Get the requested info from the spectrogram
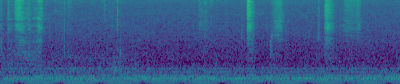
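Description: Felt-tip marker writing on paper: a few short, faint strokes as a line and digits are drawn, over a low steady hum.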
